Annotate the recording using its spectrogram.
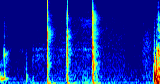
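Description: A person snapping their fingers three times in quick succession, sharp dry snaps.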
